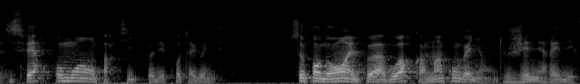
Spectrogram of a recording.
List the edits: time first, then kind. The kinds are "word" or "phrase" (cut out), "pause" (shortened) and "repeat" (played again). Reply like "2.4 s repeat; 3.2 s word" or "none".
1.5 s word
